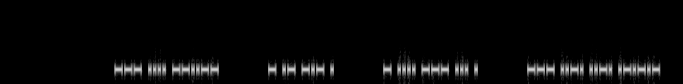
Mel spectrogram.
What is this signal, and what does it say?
Morse code, heard as a keyed tone, about 52 wpm, 700 Hz. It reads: OH, TAKE THOSE OFF.
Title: 3x Word-Spacing - Sentences from Top 500 Words - 50wpm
